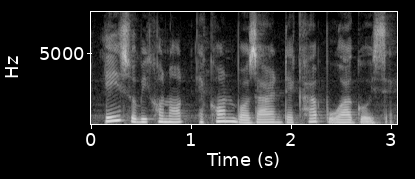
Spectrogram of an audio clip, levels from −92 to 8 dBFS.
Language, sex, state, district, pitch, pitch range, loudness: Assamese, female, Assam, Kamrup Metropolitan, 200 Hz, 175-225 Hz, -15 LUFS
